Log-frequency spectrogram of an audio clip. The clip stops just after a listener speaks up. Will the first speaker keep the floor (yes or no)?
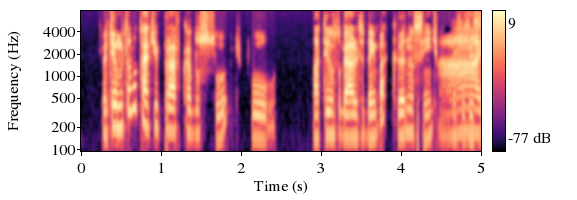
no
